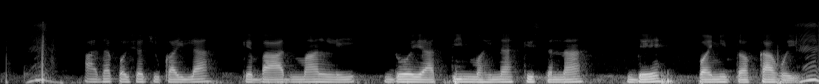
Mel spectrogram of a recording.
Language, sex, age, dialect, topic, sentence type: Bhojpuri, male, <18, Southern / Standard, banking, question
